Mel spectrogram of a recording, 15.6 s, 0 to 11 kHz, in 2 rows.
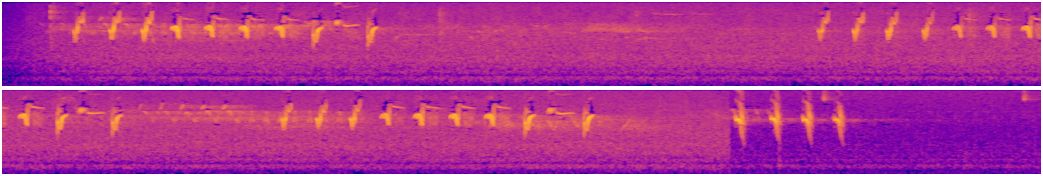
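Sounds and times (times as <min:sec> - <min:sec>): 
red crossbill calling: 0:00.4 - 0:03.4, 0:06.1 - 0:14.3.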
